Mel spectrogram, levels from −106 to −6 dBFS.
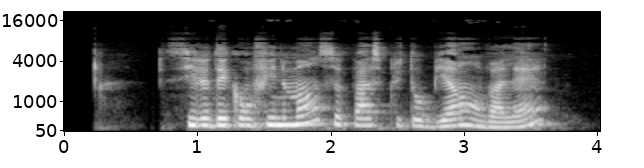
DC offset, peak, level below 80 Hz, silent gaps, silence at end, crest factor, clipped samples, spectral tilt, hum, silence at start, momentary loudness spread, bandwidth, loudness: under 0.1%; -4 dBFS; -70 dBFS; none; 0.35 s; 16 dB; under 0.1%; -5.5 dB/octave; none; 0.2 s; 14 LU; 7.8 kHz; -19 LUFS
